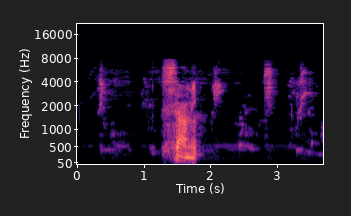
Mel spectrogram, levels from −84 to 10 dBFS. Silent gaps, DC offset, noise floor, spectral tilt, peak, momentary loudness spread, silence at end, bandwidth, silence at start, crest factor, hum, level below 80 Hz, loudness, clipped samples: none; under 0.1%; -55 dBFS; -3 dB/octave; -2 dBFS; 18 LU; 0.2 s; 8.2 kHz; 0.35 s; 24 dB; none; -62 dBFS; -21 LUFS; under 0.1%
